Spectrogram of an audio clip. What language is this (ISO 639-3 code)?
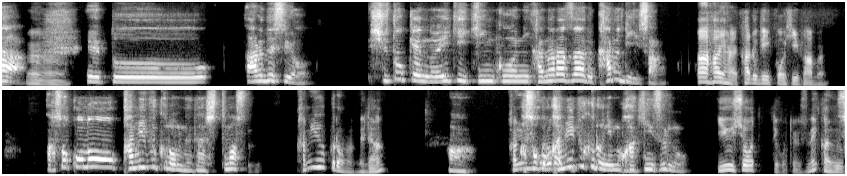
jpn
